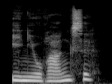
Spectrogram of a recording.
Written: ignorance

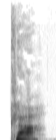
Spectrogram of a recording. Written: klar

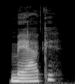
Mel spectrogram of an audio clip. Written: mærke

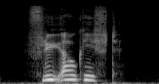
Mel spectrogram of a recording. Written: flyafgift

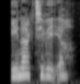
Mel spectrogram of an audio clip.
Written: inaktivere

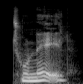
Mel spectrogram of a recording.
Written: tonal

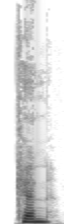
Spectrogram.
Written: kunne

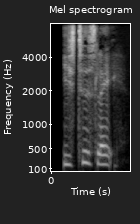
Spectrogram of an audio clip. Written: istidslag

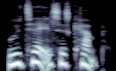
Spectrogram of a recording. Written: udtagelseskamp

